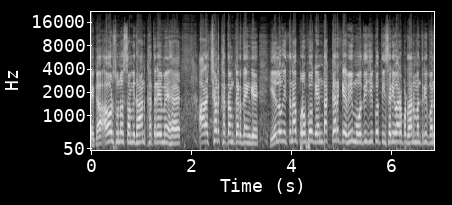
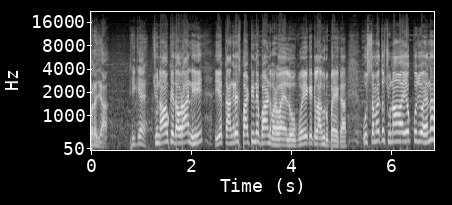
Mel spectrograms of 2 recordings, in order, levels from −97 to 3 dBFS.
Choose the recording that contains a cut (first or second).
second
